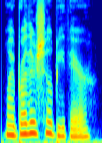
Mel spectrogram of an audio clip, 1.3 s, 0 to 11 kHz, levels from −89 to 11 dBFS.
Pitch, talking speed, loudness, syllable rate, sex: 205 Hz, 235 wpm, -15 LUFS, 6.2 syllables/s, female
